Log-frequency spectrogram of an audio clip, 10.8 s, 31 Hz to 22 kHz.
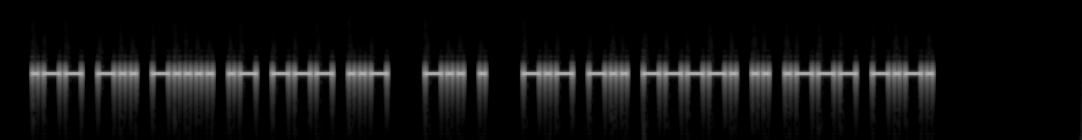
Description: Morse code, heard as a keyed tone, about 22 wpm, 700 Hz. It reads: WD6AOU DE KD9IJC
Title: USA Callsign DE Callsign - 6 Characters - 22wpm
